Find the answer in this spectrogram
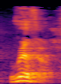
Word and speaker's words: rhythm: Today, we're going to talk about rhythm. Can you say rhythm? Ah, very good. Now, who remembers how we spell that tricky word, rhythm?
